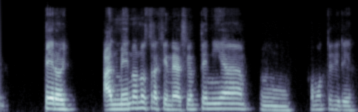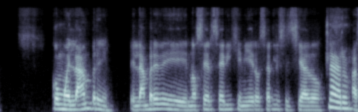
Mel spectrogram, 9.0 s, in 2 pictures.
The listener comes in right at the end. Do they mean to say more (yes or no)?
no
